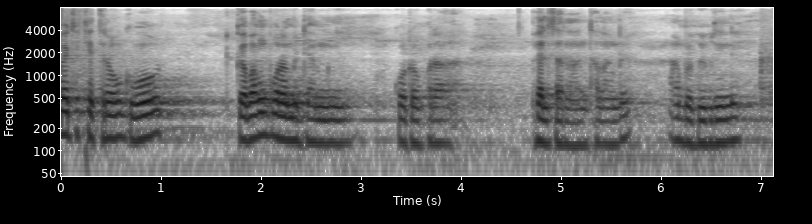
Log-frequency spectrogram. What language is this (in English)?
Bodo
